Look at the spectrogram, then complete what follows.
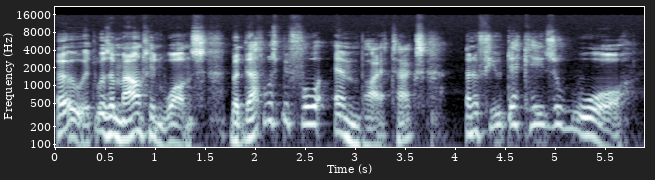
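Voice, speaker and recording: A man's voice: big pitch swings, a little slow, vocal fry, heavily acted. A man reading a comic storybook and voicing a jovial, mocking knight prince who teases a lying bird. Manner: booming, teasing.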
